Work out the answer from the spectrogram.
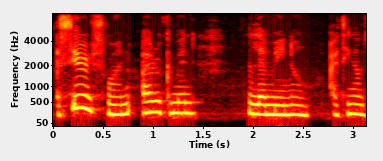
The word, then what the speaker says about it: LEMMINO: But if you want a serious one, I recommend Let Me Know.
